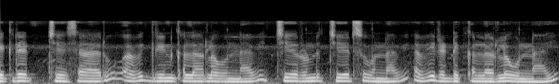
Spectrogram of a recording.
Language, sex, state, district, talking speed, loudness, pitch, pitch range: Telugu, male, Telangana, Mahabubabad, 160 wpm, -14 LUFS, 150 Hz, 140-160 Hz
